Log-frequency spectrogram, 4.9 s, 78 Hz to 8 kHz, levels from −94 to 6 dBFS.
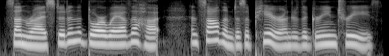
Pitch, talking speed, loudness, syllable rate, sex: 210 Hz, 195 wpm, -16 LUFS, 5.1 syllables/s, female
